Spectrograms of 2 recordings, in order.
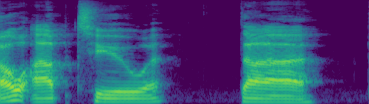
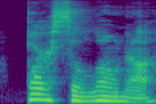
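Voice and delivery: imitated whisper; 3 semitones higher than usual. Retelling a scene from a film: imitating a whisper. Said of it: "she just whispers it".

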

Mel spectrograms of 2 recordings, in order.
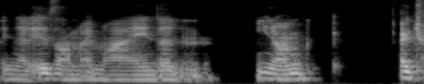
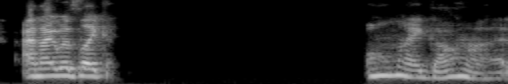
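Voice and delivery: ordinary delivery

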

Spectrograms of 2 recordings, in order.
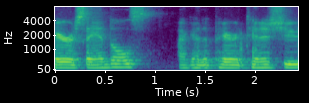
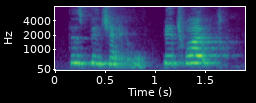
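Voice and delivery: put-on scared child voice, pitched much higher; 6 dB quieter than usual. Joking about Hitler looking up from hell, doing him as a scared little kid. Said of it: "Hitler sounded like a scared little kid".

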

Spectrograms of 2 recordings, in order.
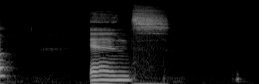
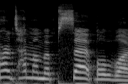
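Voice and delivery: normal talking voice

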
